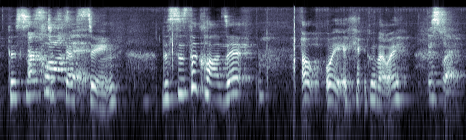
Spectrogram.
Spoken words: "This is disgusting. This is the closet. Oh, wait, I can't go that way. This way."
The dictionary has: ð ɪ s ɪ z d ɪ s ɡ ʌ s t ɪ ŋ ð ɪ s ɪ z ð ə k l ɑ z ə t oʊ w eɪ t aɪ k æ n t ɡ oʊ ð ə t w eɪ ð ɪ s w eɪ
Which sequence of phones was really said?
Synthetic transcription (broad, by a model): ð ɪ s ɪ z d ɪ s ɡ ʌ s t ɪ ŋ ð ɪ s ɪ z ð ə k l ɑ z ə t oʊ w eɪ aɪ k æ n ɡ oʊ ð ə t w eɪ ɪ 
